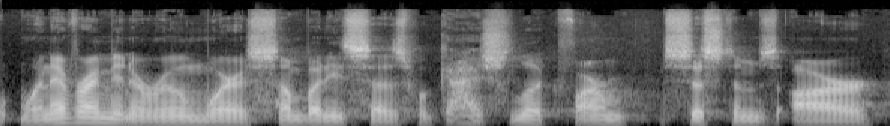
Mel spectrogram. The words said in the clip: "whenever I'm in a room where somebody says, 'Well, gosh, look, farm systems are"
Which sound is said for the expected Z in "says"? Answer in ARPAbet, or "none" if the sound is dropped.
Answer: Z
